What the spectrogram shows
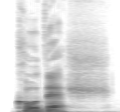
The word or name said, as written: qodesh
